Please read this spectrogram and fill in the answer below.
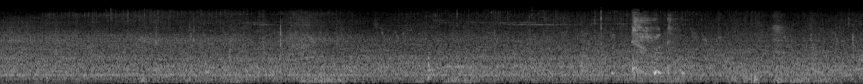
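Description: Steady outdoor background noise with a faint steady hum, and a brief sharp sound about six and a half seconds in.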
